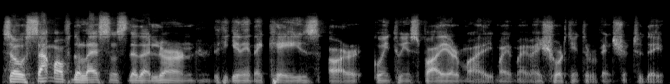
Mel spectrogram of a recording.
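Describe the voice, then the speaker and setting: Deep voiced guy, law prof at a webinar, keeps repeating words, dry sound. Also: vocal fry, sharp tone, no echo, low-quality recording. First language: Italian. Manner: halting, with many repeated words. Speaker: law professor, panelist. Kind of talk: conference talk on a webinar.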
